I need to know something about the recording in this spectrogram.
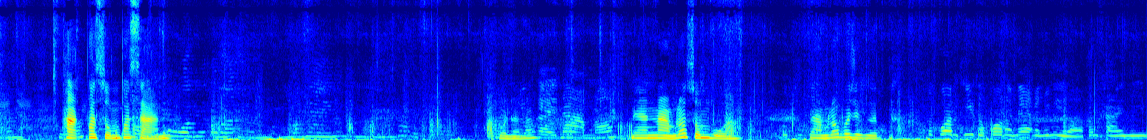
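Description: A woman talks with animation outdoors.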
